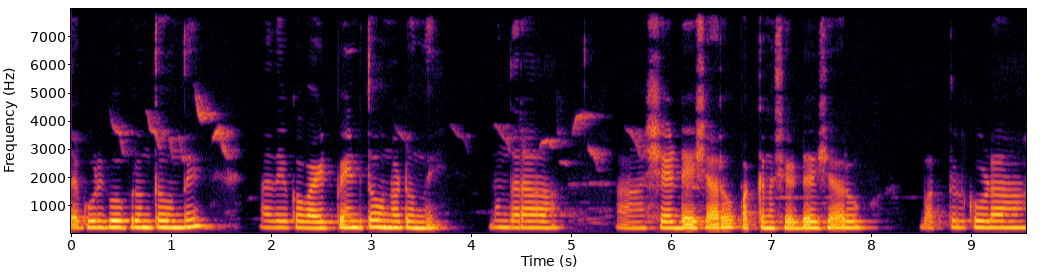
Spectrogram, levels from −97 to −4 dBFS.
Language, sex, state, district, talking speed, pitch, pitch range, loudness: Telugu, female, Telangana, Nalgonda, 130 wpm, 225 Hz, 215-235 Hz, -17 LUFS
